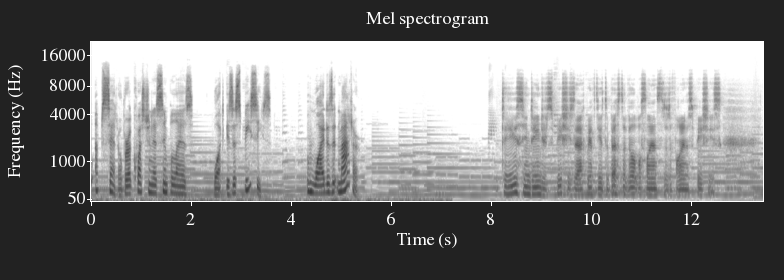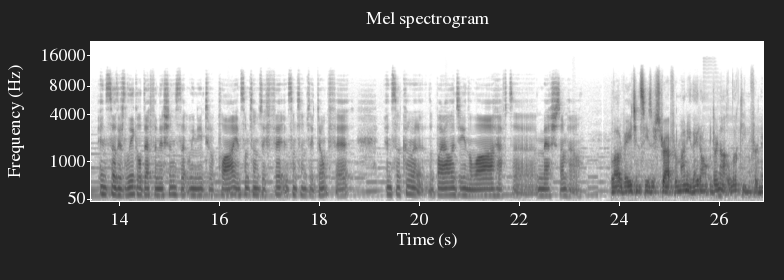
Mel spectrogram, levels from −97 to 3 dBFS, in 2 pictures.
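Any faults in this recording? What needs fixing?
No faults turn up in this audio, so nothing needs to be fixed.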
